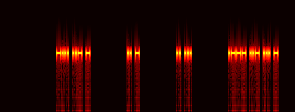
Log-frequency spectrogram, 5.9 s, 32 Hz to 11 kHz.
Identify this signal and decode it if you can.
Morse code, heard as a keyed tone, about 46 wpm, 700 Hz. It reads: BUT IT IS JUST
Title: 4x Word-Spacing - Sentences from Top 200 Words - 45wpm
